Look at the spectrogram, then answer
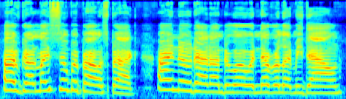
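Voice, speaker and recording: Woman playing a loud, defiant, goofy superhero. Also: sits high, fairly even intonation, moderate pace, voice pushed up. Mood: triumphant. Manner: defiant, exclamatory. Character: defiant, goofy, good-hearted underpants-wearing superhero man.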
